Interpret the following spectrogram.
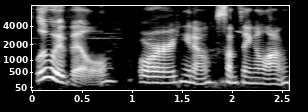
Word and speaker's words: Louisville: so like bell brought it up she's from louisville is how they pronounce it i can't forget the way they say it but to me when i see it i think it's louisville or you know something along those lines it's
